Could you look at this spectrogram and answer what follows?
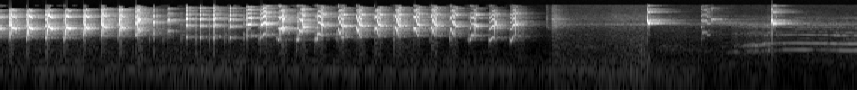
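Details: Lovebird ngekek, a long chatter said to excite listening lovebirds and raise their drive. Rapid, harsh, buzzy notes pour out for over three seconds at about eight per second. A few thin, high whistles and clicks follow.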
